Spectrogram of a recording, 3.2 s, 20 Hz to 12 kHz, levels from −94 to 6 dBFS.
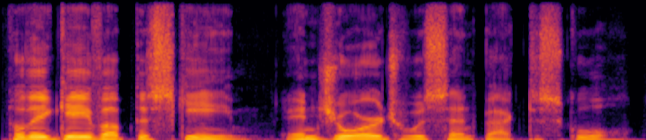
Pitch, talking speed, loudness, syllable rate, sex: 135 Hz, 240 wpm, -17 LUFS, 5.0 syllables/s, male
